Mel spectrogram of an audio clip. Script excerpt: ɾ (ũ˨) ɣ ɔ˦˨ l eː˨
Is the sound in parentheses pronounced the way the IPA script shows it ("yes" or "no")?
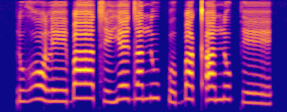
no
